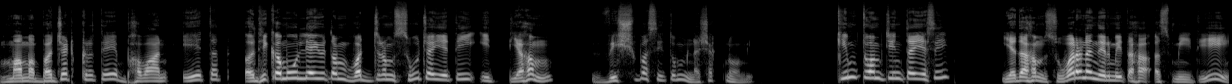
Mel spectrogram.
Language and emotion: Sanskrit, angry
